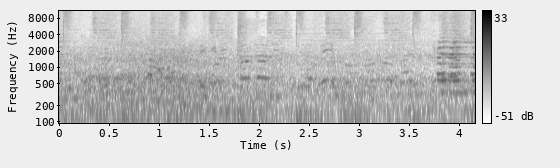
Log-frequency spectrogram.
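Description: Busy street noise, traffic rumble and a crowd talking, under background music.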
